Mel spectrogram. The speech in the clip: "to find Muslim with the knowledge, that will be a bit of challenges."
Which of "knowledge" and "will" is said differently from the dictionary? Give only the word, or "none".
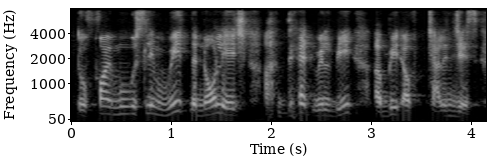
none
